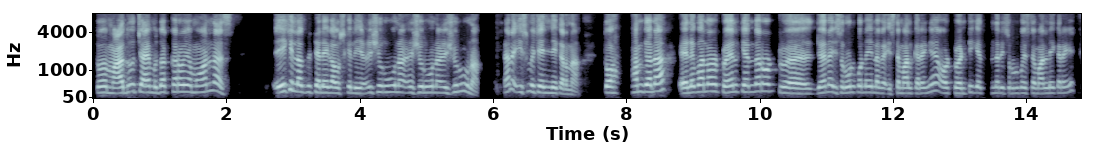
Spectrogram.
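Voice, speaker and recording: High-voiced man drilling a class. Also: dry recording, studio quality. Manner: patient, repeats words and quizzes the class. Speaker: Arabic teacher. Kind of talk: language class, drilling students. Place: class run from Bahrain.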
